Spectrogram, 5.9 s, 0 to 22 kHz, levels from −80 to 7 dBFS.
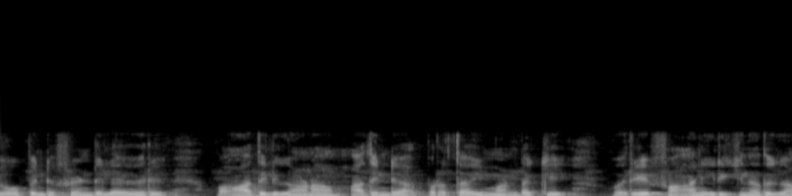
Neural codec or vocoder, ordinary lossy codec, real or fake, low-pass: none; none; real; 7.2 kHz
